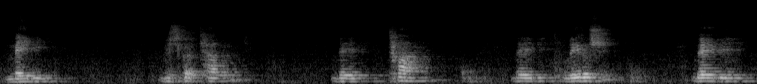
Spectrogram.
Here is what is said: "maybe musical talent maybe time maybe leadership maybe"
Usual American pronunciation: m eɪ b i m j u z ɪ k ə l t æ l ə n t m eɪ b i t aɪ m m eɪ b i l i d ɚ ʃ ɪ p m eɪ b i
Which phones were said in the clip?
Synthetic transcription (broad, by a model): m eɪ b i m j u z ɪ k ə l t æ l ə n t m eɪ b i t aɪ m m eɪ b i l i d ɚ ʃ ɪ p m eɪ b i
